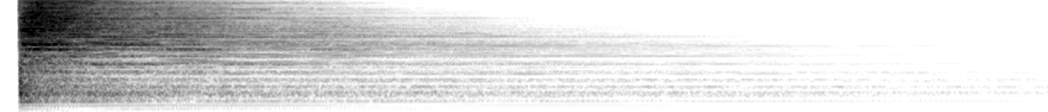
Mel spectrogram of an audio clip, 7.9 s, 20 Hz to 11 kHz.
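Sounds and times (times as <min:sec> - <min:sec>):
A Avedis crash cymbal: 0:00.2 - 0:03.7.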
